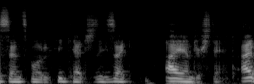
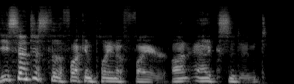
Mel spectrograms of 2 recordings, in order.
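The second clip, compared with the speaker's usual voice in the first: ordinary talk, nothing marked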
